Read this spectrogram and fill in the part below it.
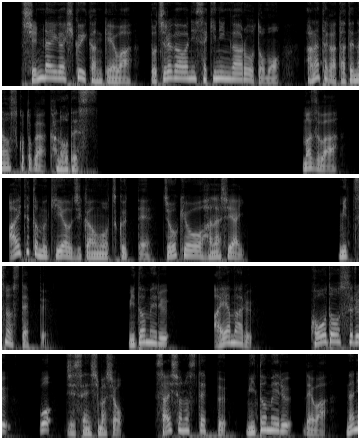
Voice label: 日语男 叙述; 重建信任

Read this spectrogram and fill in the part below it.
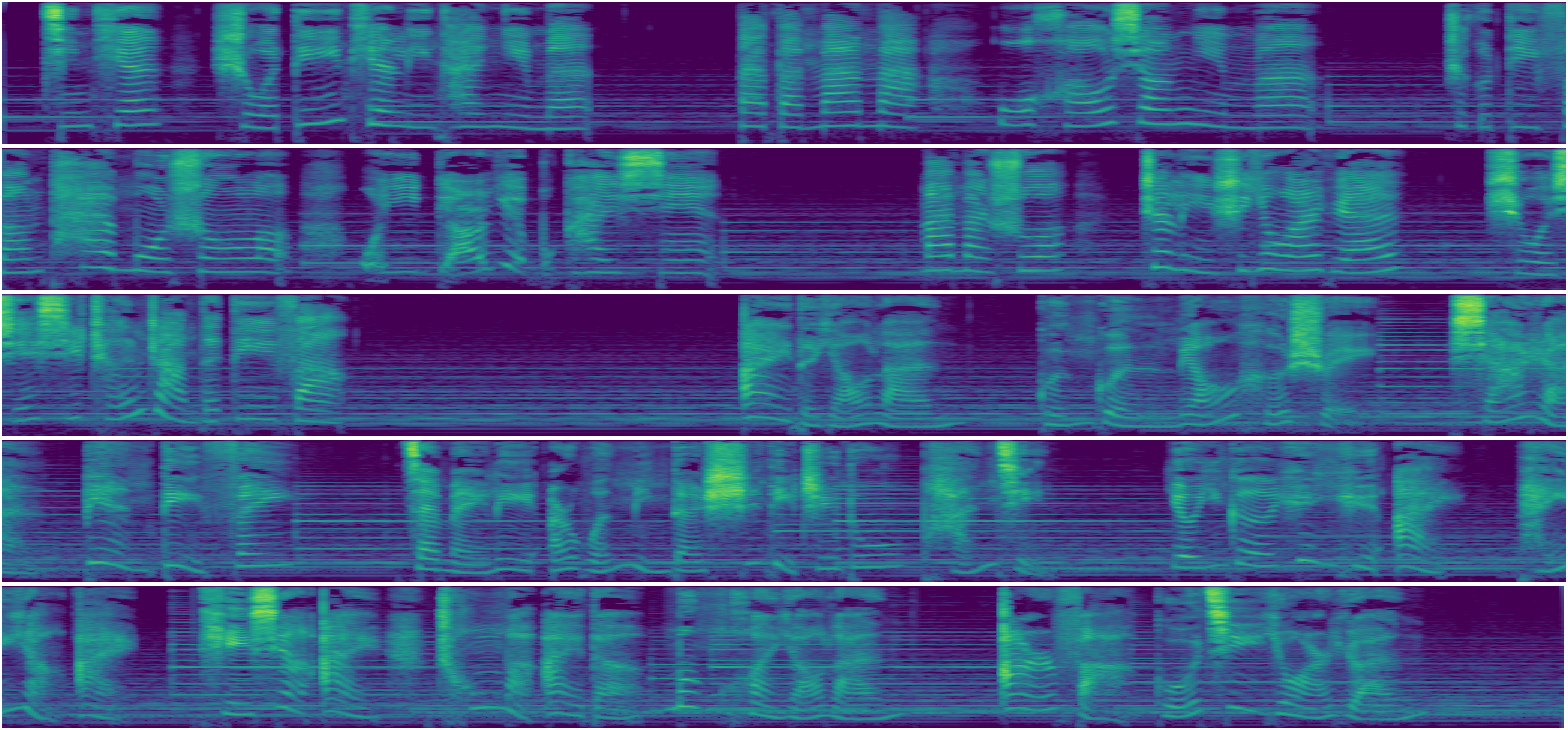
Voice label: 女 专题; 阿尔法

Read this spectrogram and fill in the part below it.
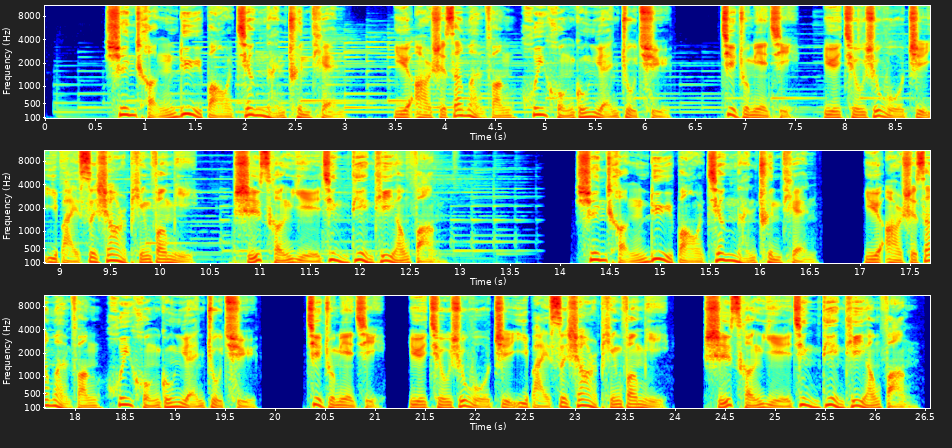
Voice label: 男,彩铃

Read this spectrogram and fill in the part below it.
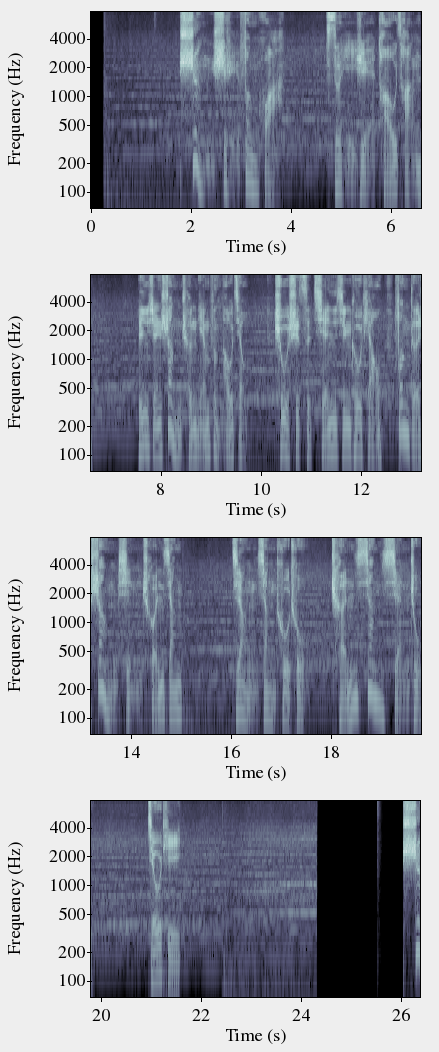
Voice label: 男 浑厚稳重; 盛世芳月陶藏

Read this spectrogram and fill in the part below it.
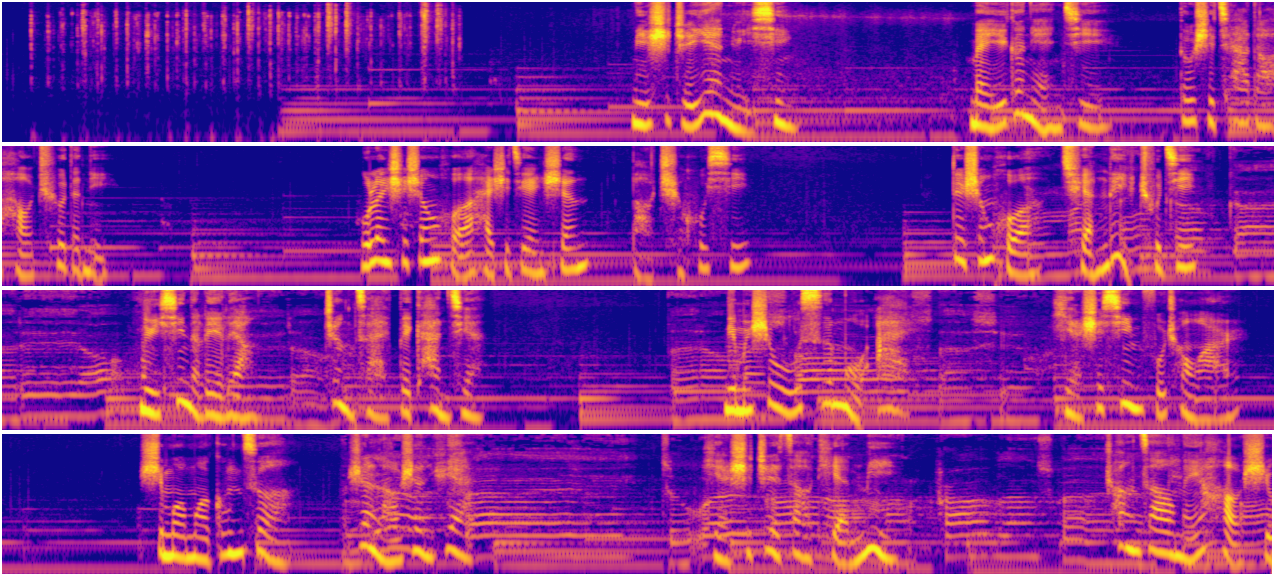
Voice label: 女 旁白 你是职业女性三八妇女节

